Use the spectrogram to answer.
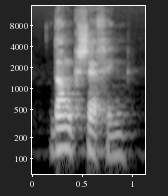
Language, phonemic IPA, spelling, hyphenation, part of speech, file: Dutch, /ˈdɑŋkˌsɛ.ɣɪŋ/, dankzegging, dank‧zeg‧ging, noun, Nl-dankzegging.ogg
- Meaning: thanksgiving, verbal expression of thanks, esp. in a prayer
